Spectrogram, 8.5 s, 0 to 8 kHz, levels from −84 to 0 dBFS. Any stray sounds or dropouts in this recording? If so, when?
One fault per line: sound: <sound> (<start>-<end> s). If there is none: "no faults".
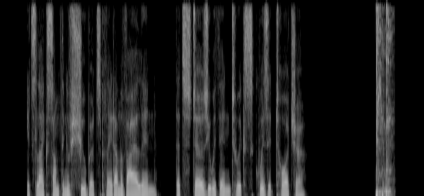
sound: thud (7.5-7.9 s)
